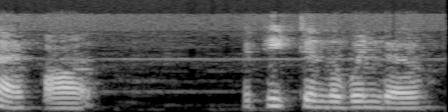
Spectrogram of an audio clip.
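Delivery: usual speaking voice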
